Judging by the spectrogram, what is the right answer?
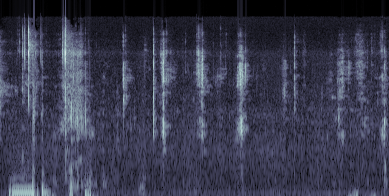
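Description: Close-miked biting and chewing of raw cha-om shoots: a run of short crunches and clicks at irregular intervals. It is loudest in the first second and a half, where a louder low sound also comes about a quarter second in.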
